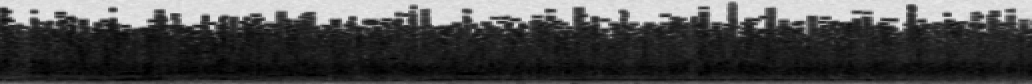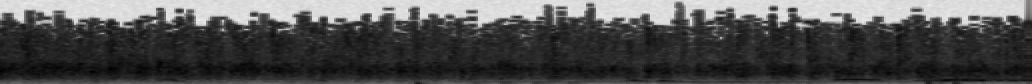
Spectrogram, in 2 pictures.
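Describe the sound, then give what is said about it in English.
A library audience applauds steadily and loudly, with high whoops rising above the clapping near the start and a few more scattered through the sustained ovation. “I never heard people whoop in a library before.”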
